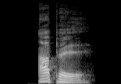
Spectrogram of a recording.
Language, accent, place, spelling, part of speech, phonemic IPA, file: German, Germany, Berlin, Appel, noun, /ˈapl̩/, De-Appel.ogg
- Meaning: alternative form of Apfel (“apple”)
